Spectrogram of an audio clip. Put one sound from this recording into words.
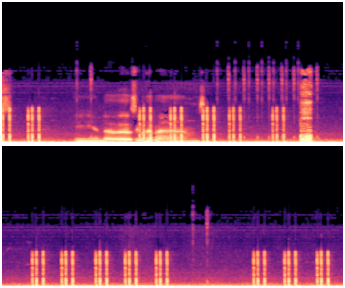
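Slot machine reels stop with quick chiming beeps.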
